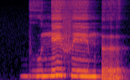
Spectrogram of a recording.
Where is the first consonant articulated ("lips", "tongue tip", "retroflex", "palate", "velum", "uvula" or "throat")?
lips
